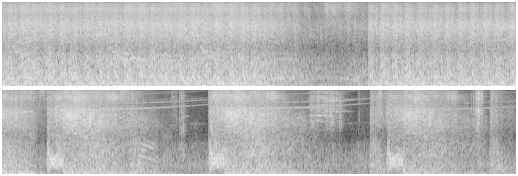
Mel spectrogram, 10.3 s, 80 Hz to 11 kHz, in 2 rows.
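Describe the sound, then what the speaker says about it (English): MG42 machine gun fire in the video game Devastation: loud, sustained rapid bursts broken by short pauses, dense and close, with brief gaps between long strings of shots. "Now I got an MG42."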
